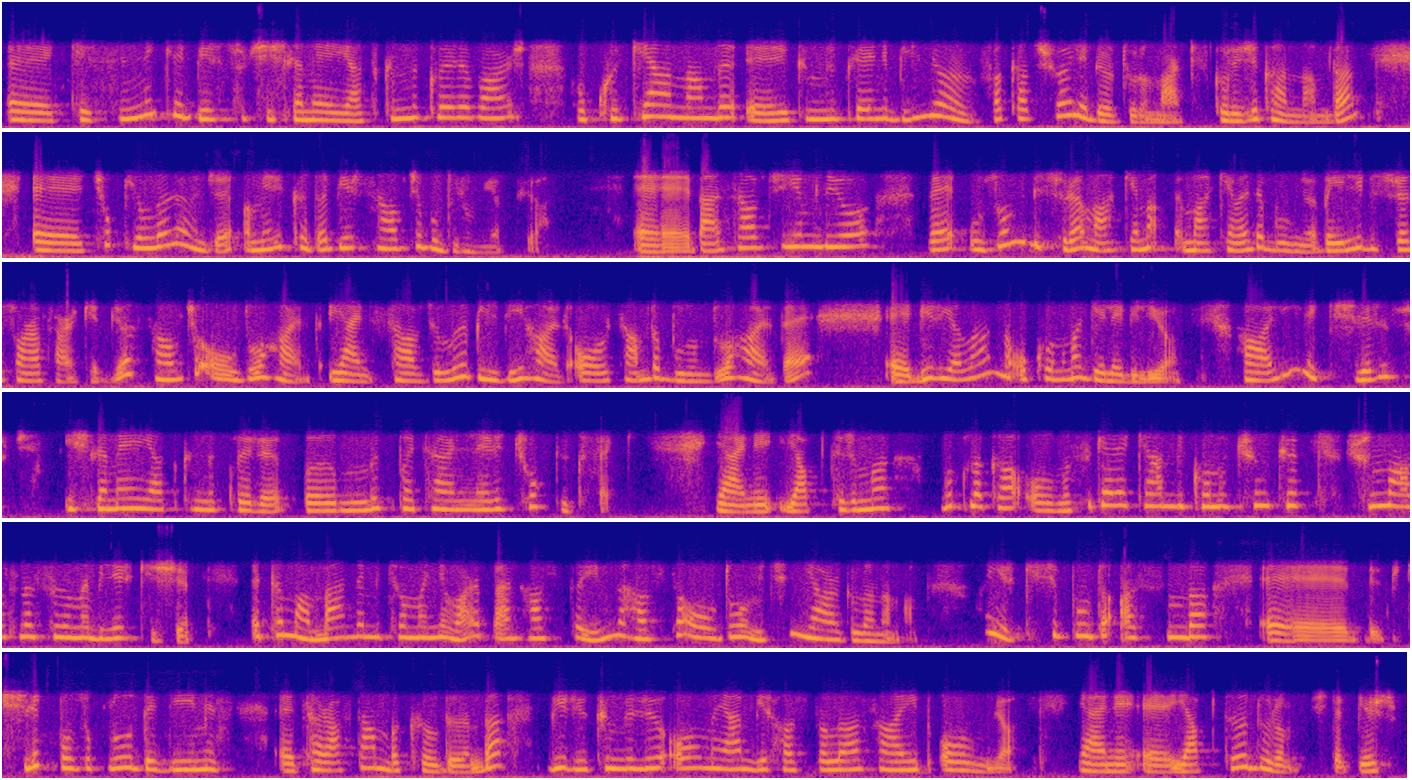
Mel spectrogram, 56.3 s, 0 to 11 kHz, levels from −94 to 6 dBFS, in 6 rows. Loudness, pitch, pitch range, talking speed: -20 LUFS, 245 Hz, 210-280 Hz, 125 wpm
